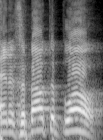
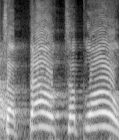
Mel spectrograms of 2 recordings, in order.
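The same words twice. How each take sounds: First: Restrained first take of anger; modelled pent-up anger. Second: Modelled explosive anger. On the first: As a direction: hold the pressure in as you say it. First take, then pushed harder. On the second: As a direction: push it out like an eruption. Harder take, urging client on. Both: Shown as a demonstration.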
